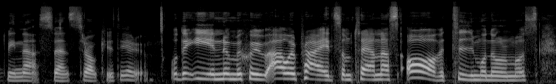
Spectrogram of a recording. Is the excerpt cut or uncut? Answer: uncut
